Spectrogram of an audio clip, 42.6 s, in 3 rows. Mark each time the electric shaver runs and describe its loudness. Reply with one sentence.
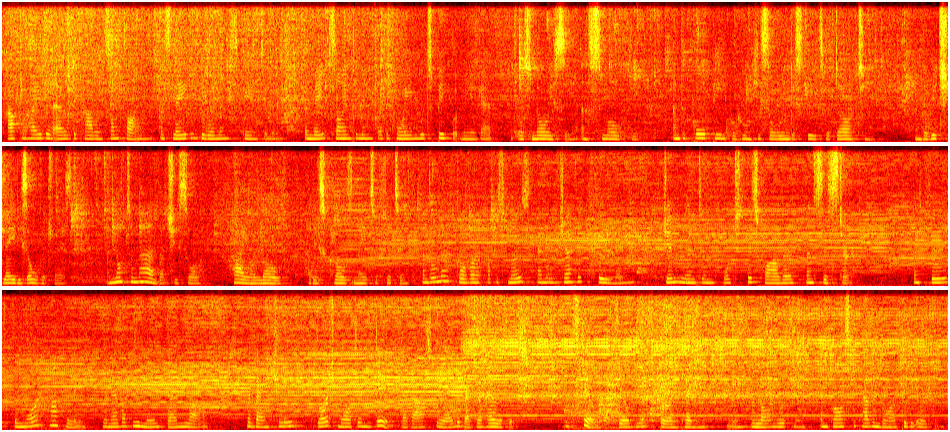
You can hear the electric shaver from 18.9 to 42.5 s, getting louder.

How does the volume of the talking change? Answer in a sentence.
The volume of the talking stays about the same.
